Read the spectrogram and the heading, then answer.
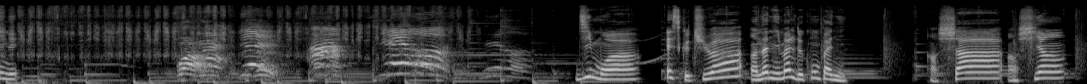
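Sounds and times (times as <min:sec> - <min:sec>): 
speech: 0:00.0 - 0:01.0, 0:01.8 - 0:08.6, 0:09.3 - 0:10.8
brushing teeth with a toothbrush: 0:00.0 - 0:05.3.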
